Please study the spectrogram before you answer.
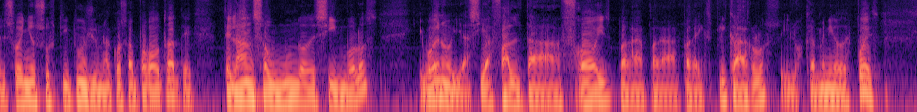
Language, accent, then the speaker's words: Spanish; Argentina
